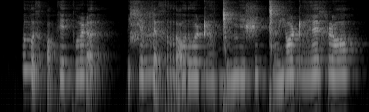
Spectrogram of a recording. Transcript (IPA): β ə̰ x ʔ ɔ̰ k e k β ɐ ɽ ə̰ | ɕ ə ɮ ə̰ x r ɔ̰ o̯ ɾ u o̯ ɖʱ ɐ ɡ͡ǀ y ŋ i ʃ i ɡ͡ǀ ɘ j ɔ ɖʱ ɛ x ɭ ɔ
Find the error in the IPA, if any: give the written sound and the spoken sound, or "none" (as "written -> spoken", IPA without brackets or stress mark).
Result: none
